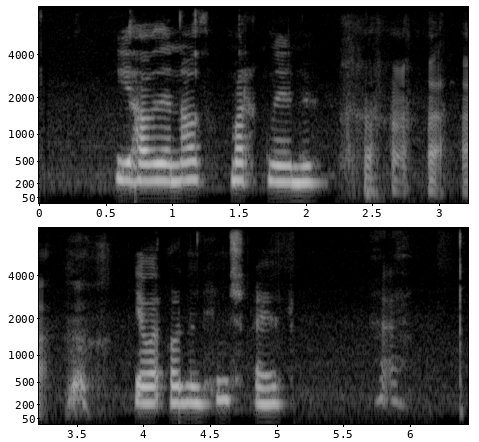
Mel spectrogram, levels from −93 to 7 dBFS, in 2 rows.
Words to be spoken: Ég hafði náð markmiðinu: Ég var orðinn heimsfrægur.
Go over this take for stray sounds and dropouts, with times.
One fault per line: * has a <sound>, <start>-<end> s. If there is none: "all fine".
* has a laugh, 2.2-3.8 s
* has a laugh, 5.7-6.0 s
